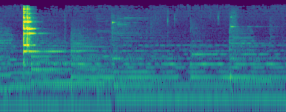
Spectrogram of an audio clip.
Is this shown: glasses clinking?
yes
